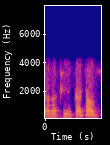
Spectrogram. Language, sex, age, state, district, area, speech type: Hindi, female, 60+, Uttar Pradesh, Mau, rural, conversation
